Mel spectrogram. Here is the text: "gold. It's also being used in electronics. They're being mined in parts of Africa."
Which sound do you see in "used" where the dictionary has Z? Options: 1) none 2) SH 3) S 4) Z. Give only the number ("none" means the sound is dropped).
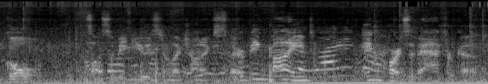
4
